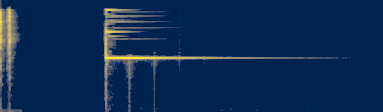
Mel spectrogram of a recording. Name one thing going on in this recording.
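A bell chimes once and rings out.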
